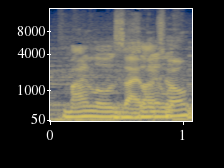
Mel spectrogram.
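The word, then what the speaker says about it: Mylo Xyloto: And I also like the first two tracks, Milo Xyloto and Hurts Like Heaven. – Yeah, that's great. You're pronouncing it right, by the way. I just looked it up. Milo Xyloto. Xyloto.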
